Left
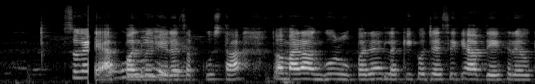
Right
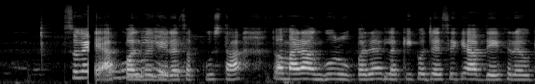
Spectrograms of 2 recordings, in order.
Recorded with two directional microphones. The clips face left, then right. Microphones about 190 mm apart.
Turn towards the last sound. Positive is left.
turn(degrees=0)  # may be behind; listen again after turning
